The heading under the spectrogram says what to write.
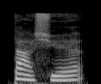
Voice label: "大学", Chinese

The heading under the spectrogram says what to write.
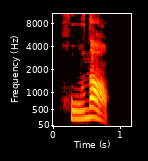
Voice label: "胡闹", Chinese

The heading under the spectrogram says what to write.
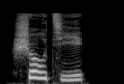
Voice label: "收集", Chinese

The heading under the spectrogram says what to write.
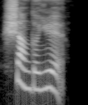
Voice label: "上个月", Chinese

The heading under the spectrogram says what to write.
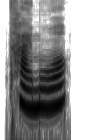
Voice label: "楷模", Chinese

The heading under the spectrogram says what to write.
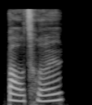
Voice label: "保存", Chinese

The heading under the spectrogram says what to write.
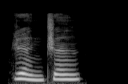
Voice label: "认真", Chinese

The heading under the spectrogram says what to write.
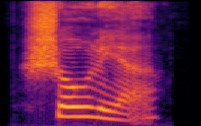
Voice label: "收敛", Chinese

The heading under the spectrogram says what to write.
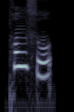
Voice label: "通俗", Chinese

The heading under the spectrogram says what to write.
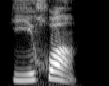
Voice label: "一晃", Chinese

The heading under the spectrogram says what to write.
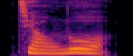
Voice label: "角落", Chinese

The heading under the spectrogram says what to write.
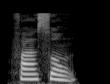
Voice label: "发送", Chinese

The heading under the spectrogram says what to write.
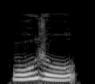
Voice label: "侮辱", Chinese

